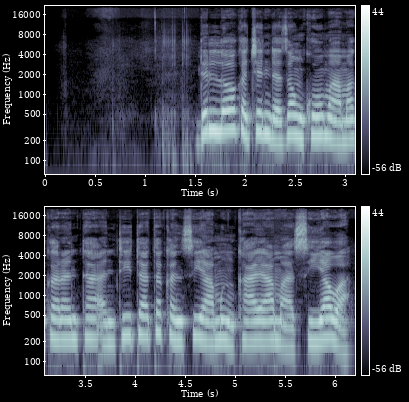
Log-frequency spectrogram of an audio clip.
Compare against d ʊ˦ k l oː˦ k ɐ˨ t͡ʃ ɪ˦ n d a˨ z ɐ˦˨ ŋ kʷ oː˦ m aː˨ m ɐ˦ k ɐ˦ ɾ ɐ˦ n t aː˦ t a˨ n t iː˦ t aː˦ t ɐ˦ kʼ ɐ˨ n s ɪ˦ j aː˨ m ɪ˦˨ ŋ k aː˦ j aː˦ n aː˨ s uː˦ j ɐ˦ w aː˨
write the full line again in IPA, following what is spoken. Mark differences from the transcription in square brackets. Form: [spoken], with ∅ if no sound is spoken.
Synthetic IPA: d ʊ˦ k l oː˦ k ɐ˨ t͡ʃ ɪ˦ n d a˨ z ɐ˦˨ ŋ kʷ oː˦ m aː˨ m ɐ˦ k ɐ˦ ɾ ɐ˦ n t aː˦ [ʔ] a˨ n t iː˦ t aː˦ t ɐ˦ [k] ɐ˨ n s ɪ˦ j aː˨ m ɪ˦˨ ŋ k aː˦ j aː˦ [m] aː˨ s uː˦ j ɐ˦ w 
